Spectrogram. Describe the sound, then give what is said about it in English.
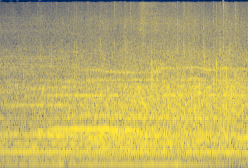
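A crowd claps steadily, the dense patter of many hands holding at a fairly loud, even level for the whole stretch, with a faint tonal hum underneath and no voices. “You're too fucking young, what are you clapping at?”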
